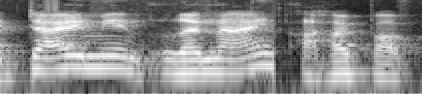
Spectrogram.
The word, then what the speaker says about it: Damien Linnane: kettle to boil but uh shall I say Daman lenain I hope I've pronounced your surname right Daman welcome to the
